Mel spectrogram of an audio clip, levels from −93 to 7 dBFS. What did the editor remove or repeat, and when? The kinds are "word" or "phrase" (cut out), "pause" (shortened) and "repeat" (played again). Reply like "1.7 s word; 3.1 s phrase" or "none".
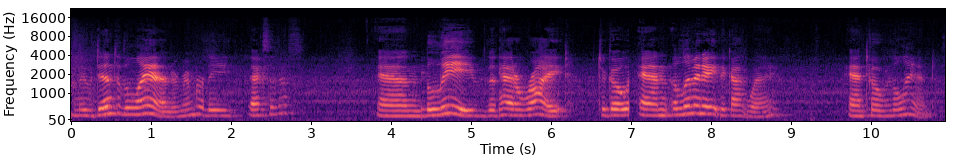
1.6 s word; 4.4 s word; 5.3 s word; 7.0 s word; 8.1 s word; 8.4 s word; 10.0 s word

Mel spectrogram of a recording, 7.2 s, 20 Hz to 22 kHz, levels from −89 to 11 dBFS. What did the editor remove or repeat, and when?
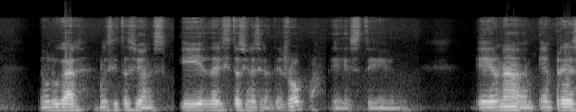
1.3 s word; 2.2 s pause; 4.1 s pause

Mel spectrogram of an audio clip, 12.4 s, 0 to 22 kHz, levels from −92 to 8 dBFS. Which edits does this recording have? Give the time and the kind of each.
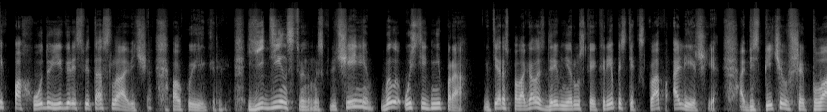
2.5 s phrase; 5.7 s pause

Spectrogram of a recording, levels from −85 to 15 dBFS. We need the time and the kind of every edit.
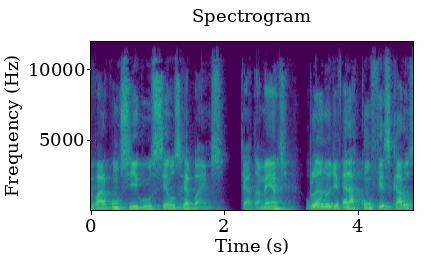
3.2 s word; 3.7 s word

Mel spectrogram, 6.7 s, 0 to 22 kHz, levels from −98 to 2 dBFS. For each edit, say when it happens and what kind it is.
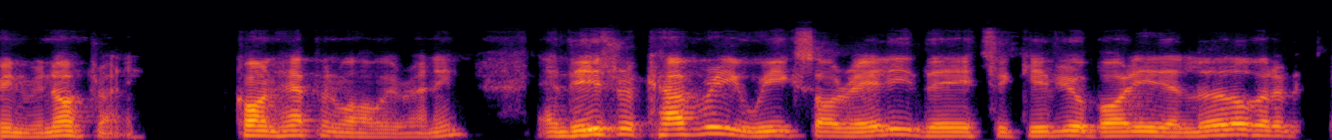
2.6 s pause

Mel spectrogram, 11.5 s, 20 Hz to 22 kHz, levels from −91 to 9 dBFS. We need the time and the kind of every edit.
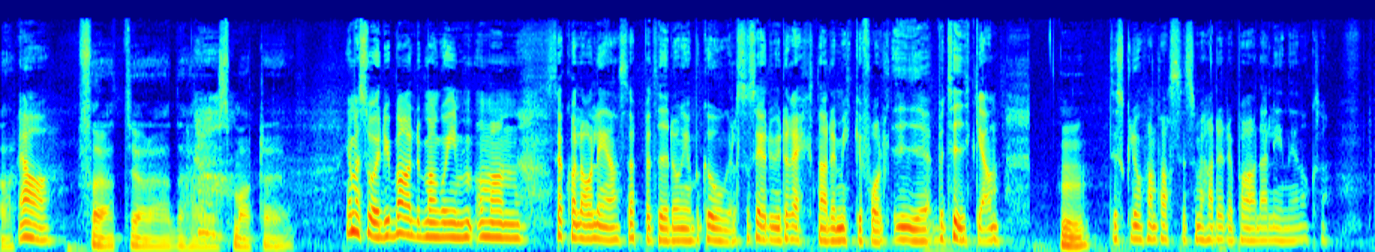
none

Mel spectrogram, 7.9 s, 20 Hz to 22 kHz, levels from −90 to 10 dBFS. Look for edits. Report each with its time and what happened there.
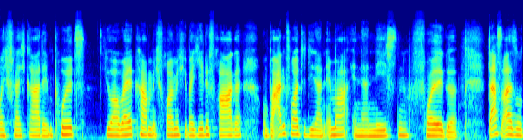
none

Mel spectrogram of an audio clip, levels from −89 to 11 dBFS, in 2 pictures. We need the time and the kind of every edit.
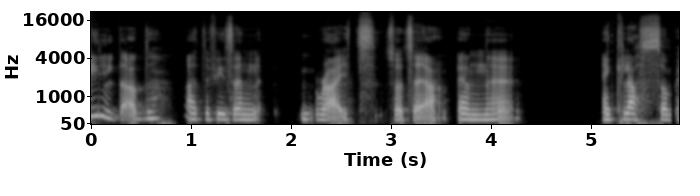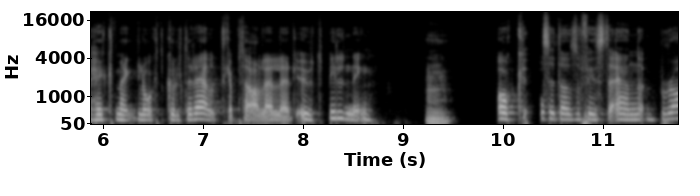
2.2 s word; 5.8 s word; 6.1 s word; 7.9 s word; 10.4 s word

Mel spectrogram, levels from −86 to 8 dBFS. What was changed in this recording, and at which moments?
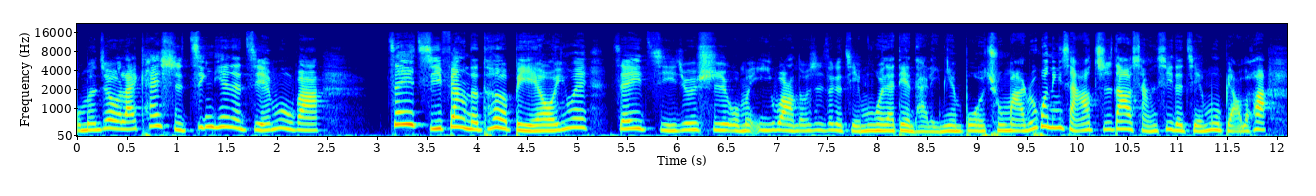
none

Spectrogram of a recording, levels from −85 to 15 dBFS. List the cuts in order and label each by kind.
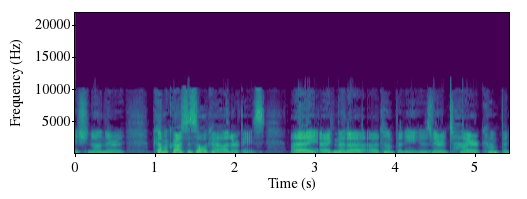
1.0 s word; 1.7 s word; 2.1 s word; 3.2 s word; 3.8 s word; 4.5 s word

